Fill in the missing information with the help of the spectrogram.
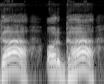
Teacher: गा और घा आपकी कंठ ध्वनियाँ हैं जो कंठ से बोली जाती हैं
